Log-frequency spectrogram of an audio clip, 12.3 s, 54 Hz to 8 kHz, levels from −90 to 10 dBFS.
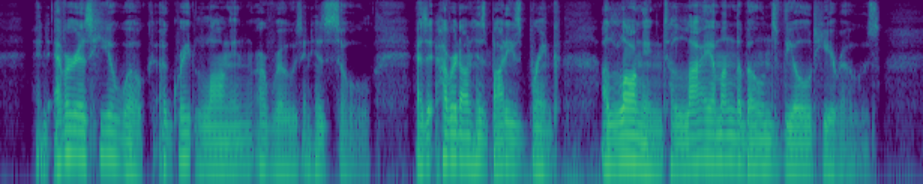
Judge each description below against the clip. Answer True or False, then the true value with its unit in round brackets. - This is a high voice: False (90 Hz)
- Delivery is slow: False (145 wpm)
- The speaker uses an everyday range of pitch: True (3.0 semitones)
